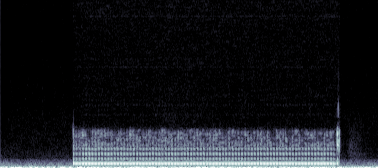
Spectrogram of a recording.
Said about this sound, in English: I'm gonna call him. It's ringing.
